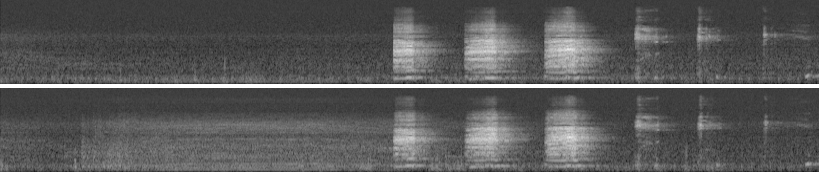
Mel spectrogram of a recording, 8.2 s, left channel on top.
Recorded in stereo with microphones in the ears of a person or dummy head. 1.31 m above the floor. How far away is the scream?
About 3.5 m.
